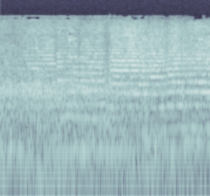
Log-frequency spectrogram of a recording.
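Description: A car's engine running as it drives slowly along the street, with music playing underneath.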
